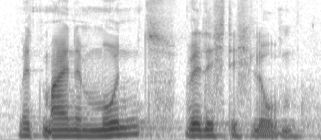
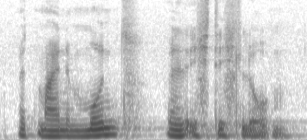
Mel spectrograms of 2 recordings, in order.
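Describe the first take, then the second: No difference in how they are said.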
